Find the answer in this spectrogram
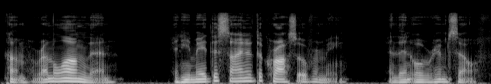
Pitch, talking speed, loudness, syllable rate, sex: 115 Hz, 220 wpm, -20 LUFS, 5.5 syllables/s, male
